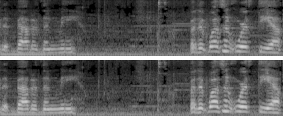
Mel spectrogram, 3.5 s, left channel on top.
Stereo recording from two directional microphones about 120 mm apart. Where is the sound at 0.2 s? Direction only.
45° right (ahead or behind).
